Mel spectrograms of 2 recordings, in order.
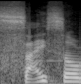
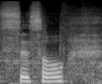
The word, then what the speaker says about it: sisal: It's sisal rope, not sisal. So I'm correcting it now.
